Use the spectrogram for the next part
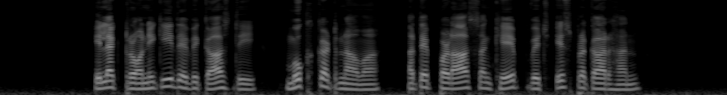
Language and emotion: Punjabi, neutral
